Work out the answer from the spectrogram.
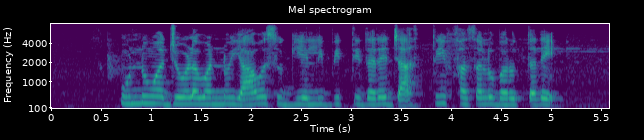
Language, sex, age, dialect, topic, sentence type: Kannada, female, 18-24, Dharwad Kannada, agriculture, question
